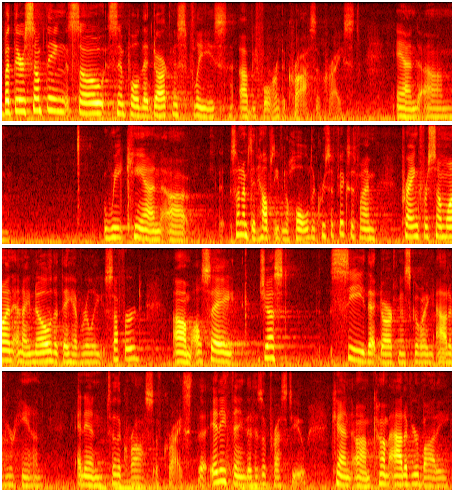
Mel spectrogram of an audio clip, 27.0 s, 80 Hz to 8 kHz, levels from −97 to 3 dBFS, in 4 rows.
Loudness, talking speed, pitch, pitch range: -23 LUFS, 160 wpm, 170 Hz, 150-195 Hz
